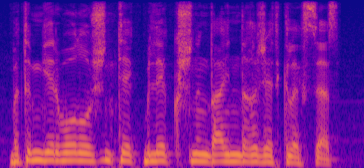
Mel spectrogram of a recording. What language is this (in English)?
Kazakh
